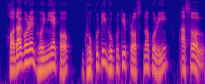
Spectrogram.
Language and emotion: Assamese, neutral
